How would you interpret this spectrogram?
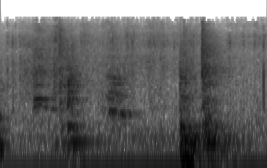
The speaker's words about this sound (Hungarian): Becsukom a szobája ajtaját, nehogy felébressz a beszédünk.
